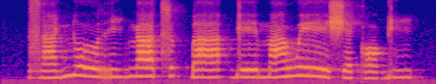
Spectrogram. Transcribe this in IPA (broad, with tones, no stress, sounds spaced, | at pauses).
z ã˨ ɲ oː˦˨ r i˨ ŋ a˦ t͡s ʊ˦ ɡ͡b a˦ | ɡ eː˨ m ã˨˦ w eː˦˨ ʃ ɛ˨ ɡ ɔ˨ ɡ i˦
